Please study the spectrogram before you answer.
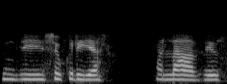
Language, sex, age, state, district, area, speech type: Urdu, female, 18-30, Uttar Pradesh, Aligarh, urban, conversation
